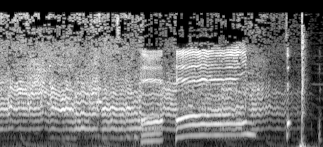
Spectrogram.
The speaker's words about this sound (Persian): بله این مگس خیلی داشت اذیت میکرد.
